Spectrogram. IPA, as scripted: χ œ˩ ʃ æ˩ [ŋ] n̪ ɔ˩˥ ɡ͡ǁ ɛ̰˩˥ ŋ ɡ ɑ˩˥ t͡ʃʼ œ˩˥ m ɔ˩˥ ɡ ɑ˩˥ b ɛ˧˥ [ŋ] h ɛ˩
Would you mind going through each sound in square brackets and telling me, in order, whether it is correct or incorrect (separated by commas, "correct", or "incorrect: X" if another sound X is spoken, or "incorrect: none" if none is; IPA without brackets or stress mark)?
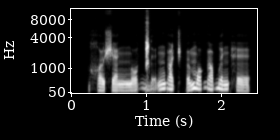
correct, correct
